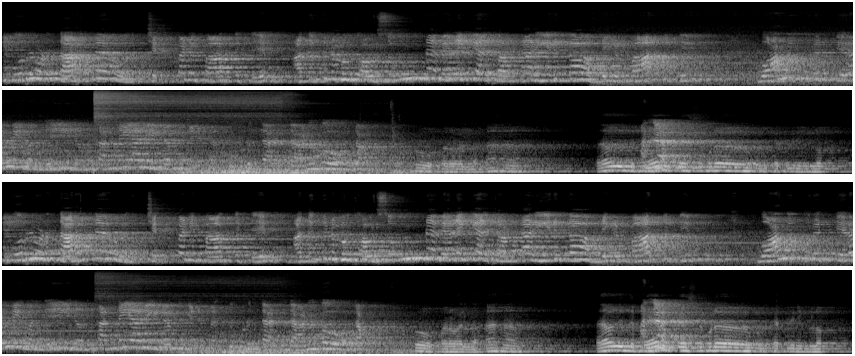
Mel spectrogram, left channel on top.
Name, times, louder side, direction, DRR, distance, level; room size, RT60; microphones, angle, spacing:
voice 1, 0.0-7.0 7.5-12.2 14.9-15.2, right 1 dB, 20° right, -3 dB, 1.5 m, -23 dB
Subway metro underground, 5.9-13.3, left 4 dB, 60° left, 0.5 m, -32 dB
voice 2, 12.6-13.7 14.5-16.7, right 2 dB, 35° right, 3 dB, 0.4 m, -21 dB
7.5 x 6.9 x 6.8 m, 2.5 s
head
